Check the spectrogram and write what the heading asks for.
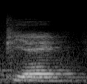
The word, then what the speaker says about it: pied: Pied. Le pied, on ne prononce pas le D.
